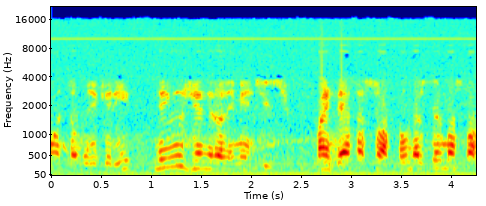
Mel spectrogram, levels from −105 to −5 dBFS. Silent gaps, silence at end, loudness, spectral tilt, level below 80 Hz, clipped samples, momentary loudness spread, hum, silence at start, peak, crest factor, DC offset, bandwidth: none; 0 s; -23 LUFS; -3 dB/octave; -48 dBFS; under 0.1%; 13 LU; none; 0 s; -4 dBFS; 18 dB; under 0.1%; 17 kHz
